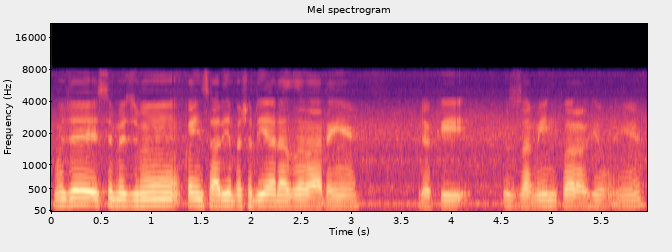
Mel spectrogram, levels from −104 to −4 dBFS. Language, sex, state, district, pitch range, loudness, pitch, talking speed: Hindi, male, Bihar, Jamui, 120-140 Hz, -14 LUFS, 130 Hz, 180 wpm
